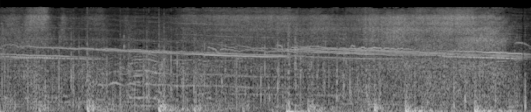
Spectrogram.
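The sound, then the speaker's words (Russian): Fireworks burst in a dark sky during a night celebration, a loud, continuous crackle of many sharp pops and bangs that overlap without pause throughout. “Их счастливые лица озаряют взмывающие в темное небо огни фейерверка.”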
